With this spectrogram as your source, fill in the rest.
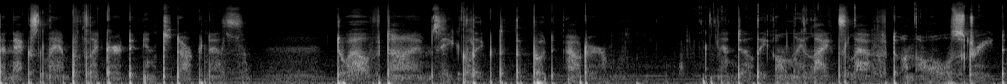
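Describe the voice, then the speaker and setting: Through clearly audible background noise, a female speaker whispers somewhat slowly. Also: big swings in loudness. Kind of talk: whispered ASMR audiobook reading. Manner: whispered, soft, calming.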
